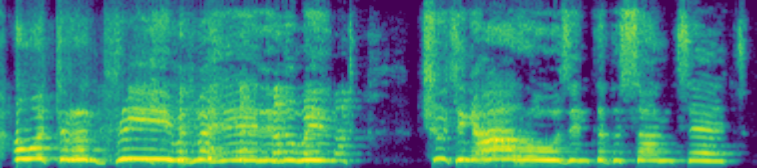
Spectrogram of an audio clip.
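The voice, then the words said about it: Imitates a movie character's voice. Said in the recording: “my impression? ... Can you do it again?”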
